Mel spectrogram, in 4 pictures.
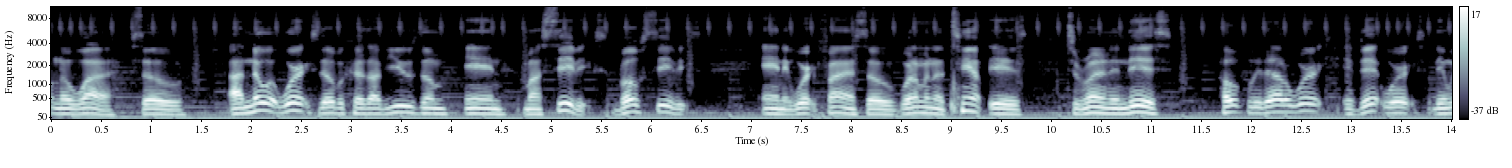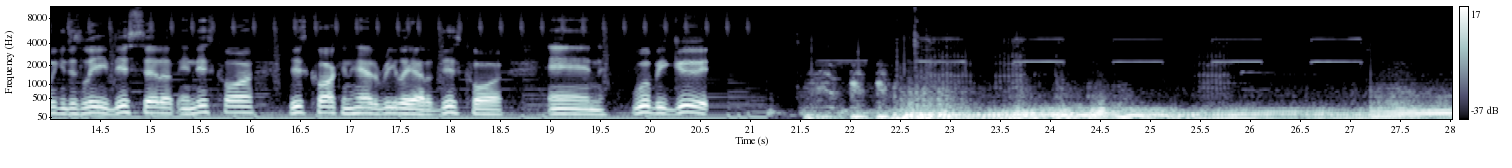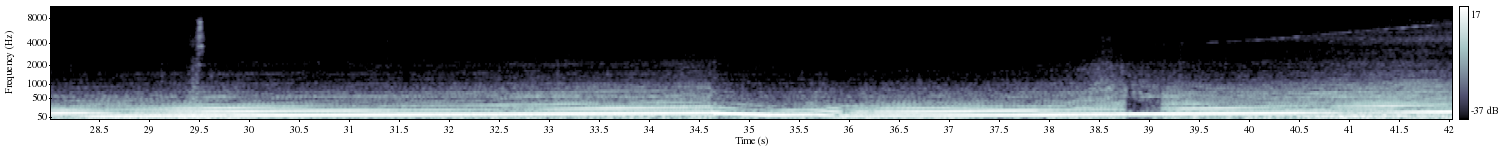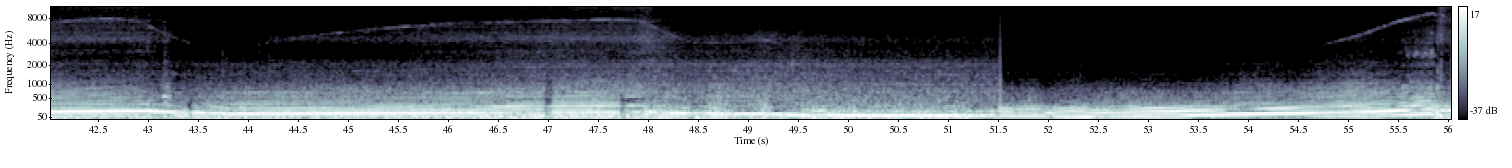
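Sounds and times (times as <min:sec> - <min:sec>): car engine accelerating: 0:00.0 - 0:20.4, 0:21.0 - 0:56.0
turbo whistle: 0:21.6 - 0:27.2, 0:54.8 - 0:56.0
electronic chime beeping: 0:25.8 - 0:27.2.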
